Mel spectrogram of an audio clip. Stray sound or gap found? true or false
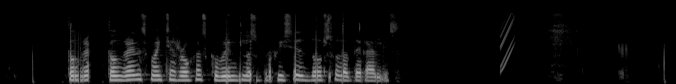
true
